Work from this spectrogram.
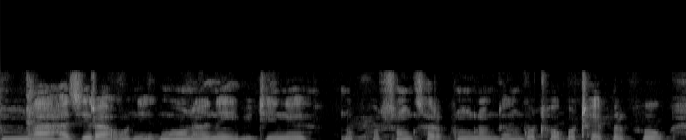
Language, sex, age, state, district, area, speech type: Bodo, female, 30-45, Assam, Udalguri, urban, spontaneous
